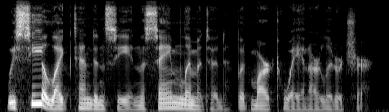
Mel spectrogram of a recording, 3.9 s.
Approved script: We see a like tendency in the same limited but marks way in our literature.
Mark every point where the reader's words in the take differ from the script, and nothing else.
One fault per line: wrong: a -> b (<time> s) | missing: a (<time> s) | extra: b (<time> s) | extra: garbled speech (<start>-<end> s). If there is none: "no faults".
wrong: marks -> marked (2.5 s)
